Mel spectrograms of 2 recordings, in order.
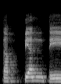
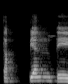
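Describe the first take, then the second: Both takes have the same delivery.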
